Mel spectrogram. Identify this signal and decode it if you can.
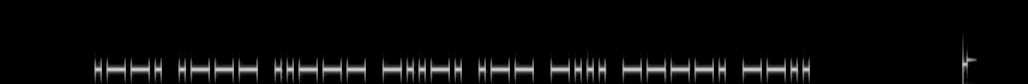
Morse code, heard as a keyed tone, about 20 wpm, 700 Hz. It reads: PJ2/WB9Z
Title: Difficult Call Signs 20wpm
